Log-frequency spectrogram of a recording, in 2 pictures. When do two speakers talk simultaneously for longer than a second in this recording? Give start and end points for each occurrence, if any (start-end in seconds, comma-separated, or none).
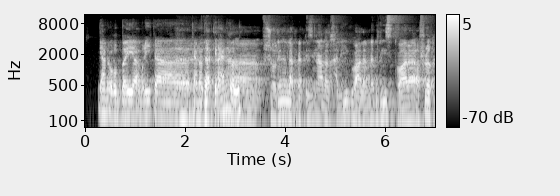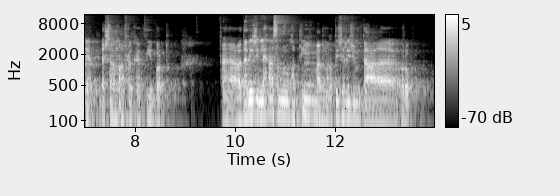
1.8-3.1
